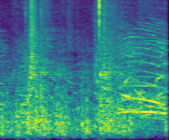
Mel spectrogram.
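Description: Two sharp impacts from action in a wrestling ring, the first a little under half a second in and the second about a second later, over spectators shouting.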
